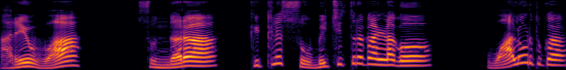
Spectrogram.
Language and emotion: Goan Konkani, surprised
